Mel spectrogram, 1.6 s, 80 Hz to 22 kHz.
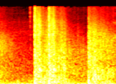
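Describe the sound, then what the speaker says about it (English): Close artillery fire in the video game Rising Storm 2, heard as two heavy, sharp blasts about three-quarters of a second apart over a steady background din. "It's some close artillery"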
